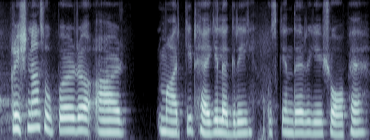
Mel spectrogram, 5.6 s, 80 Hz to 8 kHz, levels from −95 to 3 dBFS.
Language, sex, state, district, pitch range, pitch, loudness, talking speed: Hindi, female, Delhi, New Delhi, 190-230 Hz, 200 Hz, -16 LUFS, 140 wpm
